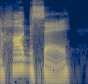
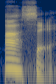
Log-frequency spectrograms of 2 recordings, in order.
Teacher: he pronounces the word hog wrong, leaving out the H and the G, so instead of saying hogse, it sounds like ase.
